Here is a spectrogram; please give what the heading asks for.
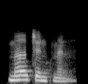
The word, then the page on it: merchantman: Indian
